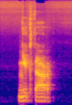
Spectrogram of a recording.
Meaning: nectar
- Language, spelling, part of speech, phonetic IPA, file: Russian, нектар, noun, [nʲɪkˈtar], Ru-нектар.ogg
